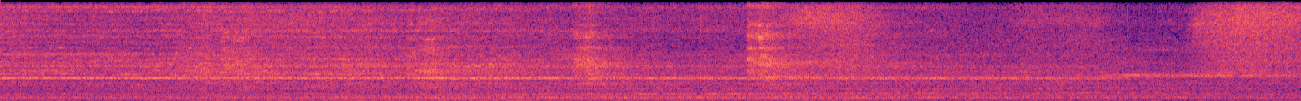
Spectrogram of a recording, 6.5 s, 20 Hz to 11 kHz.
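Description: R142 subway train pulling out and running away down the track: a low rumble with a steady high-pitched wheel squeal, easing off through the second half as the train recedes.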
